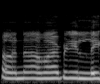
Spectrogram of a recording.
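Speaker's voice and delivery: high, flustered, panicked exclamation. Retelling realizing the stream was late: retelling own panic. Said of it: "so I was panicking".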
